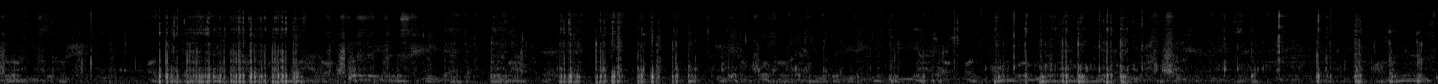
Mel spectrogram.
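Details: French bulldog indoors making low, rough snorting grunts in irregular bursts, pig-like and breathy, with a few sharper noisy snuffles; a person's voice is heard faintly in the background.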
